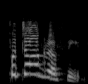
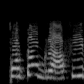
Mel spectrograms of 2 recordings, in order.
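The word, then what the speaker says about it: photography: Next देखिए, next is शी is keen on फोटोग्राफी। अच्छा, this word is नॉट फोटोग्राफी, this word is नॉट फोटोग्राफी। ये word फोटोग्राफी नहीं है, इसको आप प्रोनाउंस अलग तरीके से करोगे, इसको आप बोलोगे फोटोग्राफी। फोटोग्राफी, कोई फोटोग्राफर है ना,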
